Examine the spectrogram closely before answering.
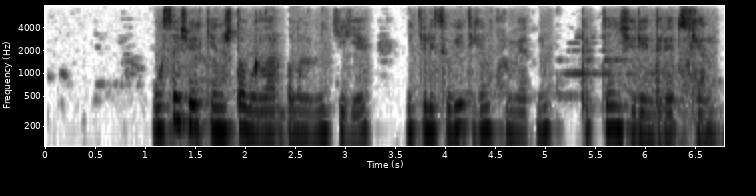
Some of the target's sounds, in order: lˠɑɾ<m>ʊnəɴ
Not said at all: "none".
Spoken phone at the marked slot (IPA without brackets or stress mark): b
